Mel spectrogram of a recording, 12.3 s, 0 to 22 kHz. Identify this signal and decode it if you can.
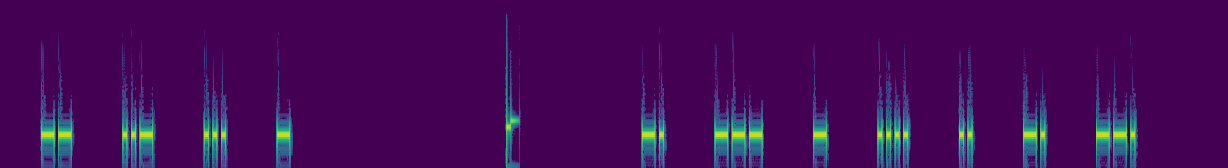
Morse code, heard as a keyed tone, about 28 wpm, spaced as for 13 wpm, 700 Hz. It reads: MUST NOTHING
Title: 4x Character Spacing - Top 500 Words - 28wpm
